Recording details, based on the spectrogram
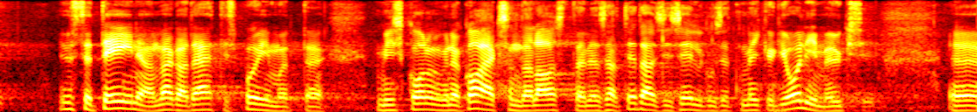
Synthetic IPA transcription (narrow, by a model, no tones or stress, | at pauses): just̪se̞t̪e̞jne̞o̞nvæɡ̥ɑt̪æht̪ispɤhimɤt̪ːˑe̞misko̞lmekynːekɑɦe̞ksɑnd̪̥ɑlɑːst̪ɑljɑseɑlt̪ːe̞d̪ɑsise̞lɡ̥use̞t̪me̞ikːˑɑɡio̞lʲime̞yksi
